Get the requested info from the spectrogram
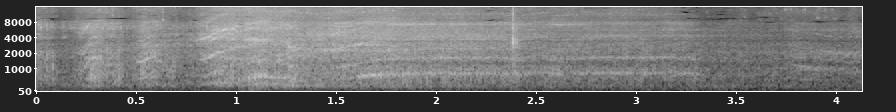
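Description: Traxxas X-Maxx RC monster truck's brushless electric motor whining as it accelerates hard away on 6S LiPo power: the pitch rises about a second in, then holds steady and fades as the truck gets farther off. A few sharp clicks come just before the whine.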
